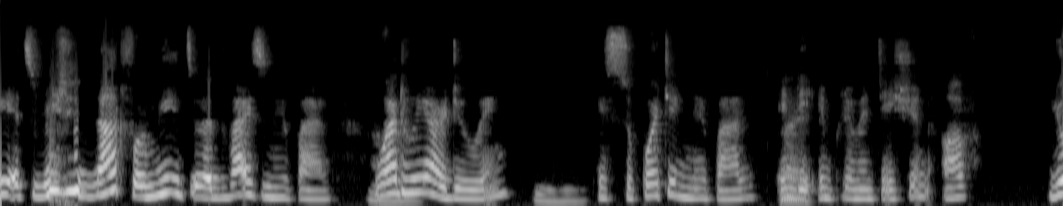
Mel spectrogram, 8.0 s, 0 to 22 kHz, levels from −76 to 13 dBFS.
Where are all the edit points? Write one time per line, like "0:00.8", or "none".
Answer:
none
